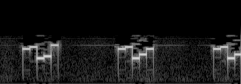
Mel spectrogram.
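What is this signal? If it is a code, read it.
Five-tone selective call (ZVEI), heard as quick runs of five tones, tones of about 70 ms. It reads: 89340 89358
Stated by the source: ZVEI five-tone selective call received on an SDR.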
